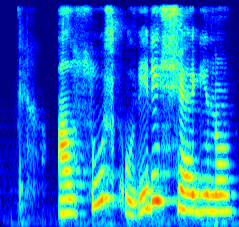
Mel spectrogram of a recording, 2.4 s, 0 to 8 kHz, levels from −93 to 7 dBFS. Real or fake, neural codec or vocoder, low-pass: fake; codec, 16 kHz, 4 kbps, X-Codec, HuBERT features, trained on general audio; 7.2 kHz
